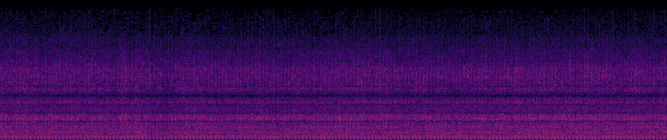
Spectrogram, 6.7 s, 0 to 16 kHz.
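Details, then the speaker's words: Ariens 2+2 snowblower small single after cleaning the carb jet and squirting fluid into the idle, at three-quarter throttle: steady fast even buzzy beat, no misses, running properly. "yes it's gonna start it's going to smoke a little bit we got three quarters two three-quarter throttle a little bit of this a little bit of that"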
